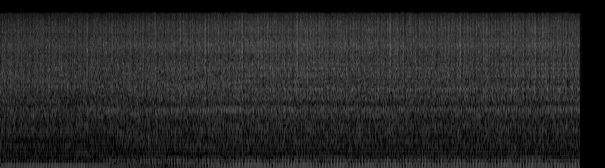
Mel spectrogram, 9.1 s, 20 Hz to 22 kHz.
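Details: 1974 Morris Mini, 1400cc MiniSport short engine, about 10 miles, fresh oil but stale fuel, first start in seven years with some choke: loud, slightly uneven wavering idle; running rough, more work needed.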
